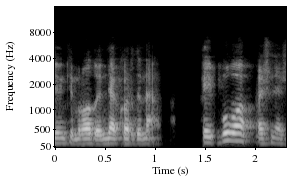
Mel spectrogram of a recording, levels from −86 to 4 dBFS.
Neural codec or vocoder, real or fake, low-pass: codec, 16 kHz, 8 kbps, FreqCodec, smaller model; fake; 7.2 kHz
